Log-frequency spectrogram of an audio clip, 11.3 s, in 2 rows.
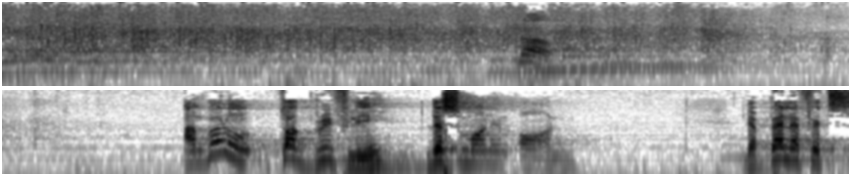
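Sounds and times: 
audience clapping: 0.0s - 6.1s
speech: 3.4s - 4.1s, 6.9s - 9.5s, 10.6s - 11.2s.

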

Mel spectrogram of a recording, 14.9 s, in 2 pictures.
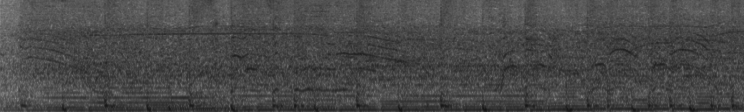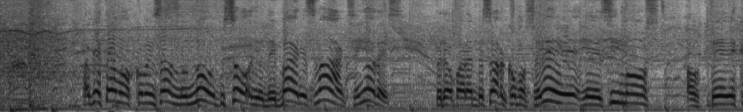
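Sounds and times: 
applause: 0.0s - 8.2s
cheering: 0.0s - 12.1s
speech: 8.3s - 14.8s.

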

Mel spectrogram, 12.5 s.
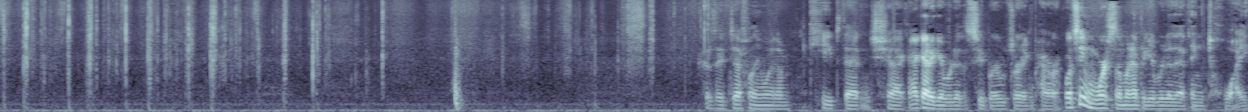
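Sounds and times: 
deck of cards being shuffled: 0.0s - 7.4s
speech: 7.0s - 12.4s.

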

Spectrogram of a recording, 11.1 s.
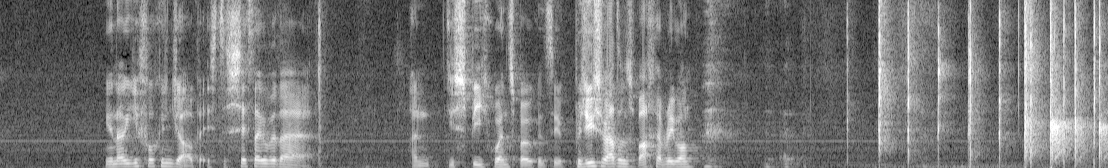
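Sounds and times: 
speech: 1.0s - 3.3s, 4.1s - 7.3s
hand clapping: 8.4s - 11.0s.

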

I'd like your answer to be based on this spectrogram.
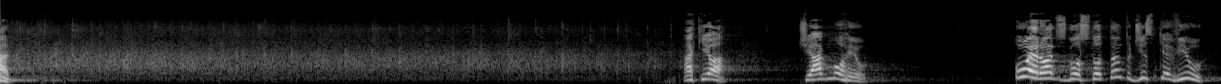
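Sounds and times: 
speech: 0.0s - 0.3s, 6.8s - 7.4s, 8.0s - 8.8s, 10.2s - 12.2s
audience applause: 0.0s - 7.2s.

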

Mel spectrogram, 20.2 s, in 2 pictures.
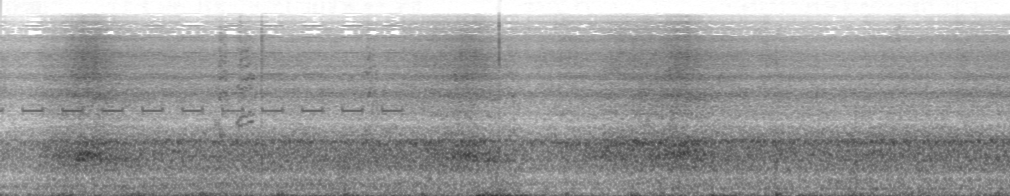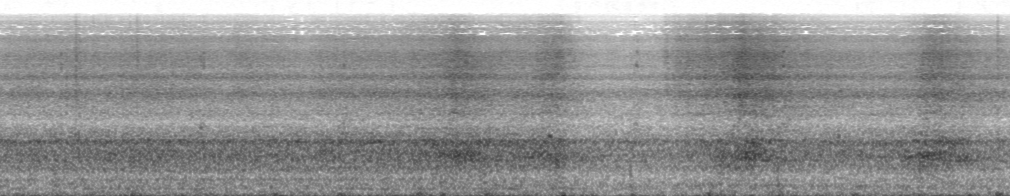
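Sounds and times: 
car seatbelt warning beeping: 0.0s - 4.2s
car engine and road rumble: 0.0s - 20.1s.

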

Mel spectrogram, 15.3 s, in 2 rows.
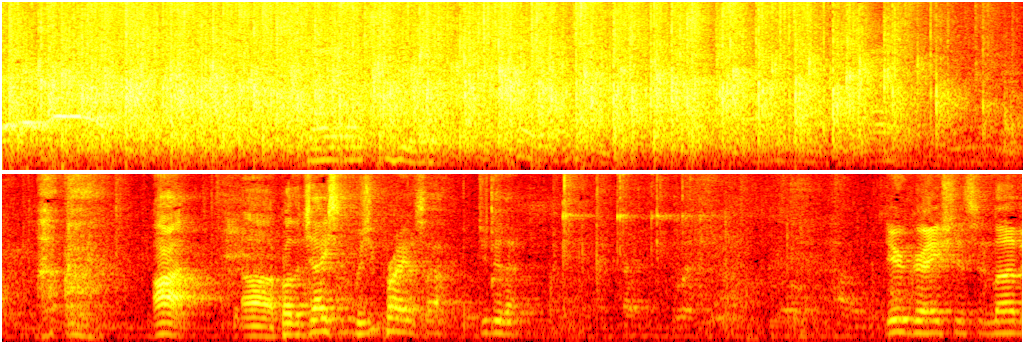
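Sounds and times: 
audience clapping hands in praise: 0.0s - 7.8s
speech: 8.8s - 11.7s, 14.3s - 15.3s.

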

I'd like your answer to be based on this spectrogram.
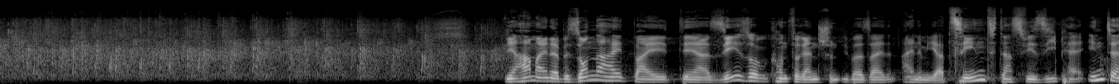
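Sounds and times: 
crowd applause: 0.0s - 5.2s
speech: 5.0s - 11.1s.

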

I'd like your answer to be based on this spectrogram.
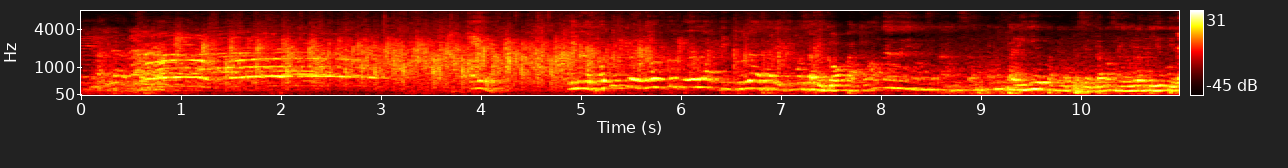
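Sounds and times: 
speech: 0.3s - 0.6s, 7.3s - 10.9s
cheering voices: 0.4s - 4.1s
audience applause: 0.6s - 7.5s.

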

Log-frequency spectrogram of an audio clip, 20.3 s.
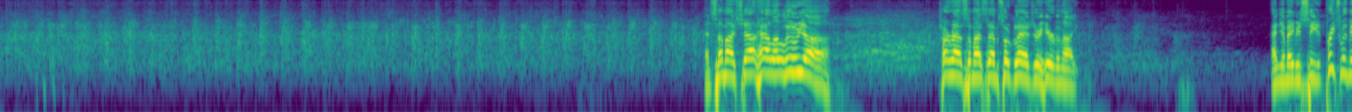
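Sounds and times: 
audience clapping hands: 0.0s - 18.5s
speech: 10.6s - 12.6s, 14.1s - 16.2s, 19.1s - 20.2s.

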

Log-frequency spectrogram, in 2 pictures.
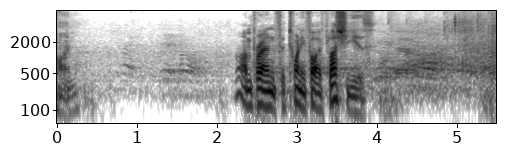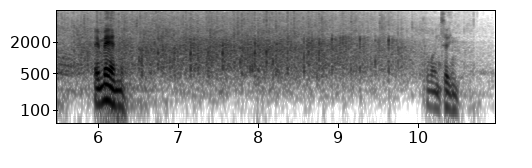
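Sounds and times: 
speech: 2.3s - 4.2s, 6.0s - 6.5s, 10.2s - 10.6s
audience clapping: 4.3s - 10.8s.

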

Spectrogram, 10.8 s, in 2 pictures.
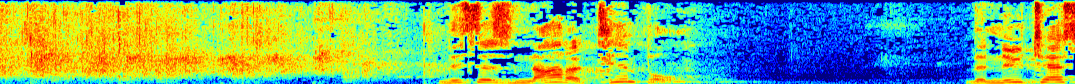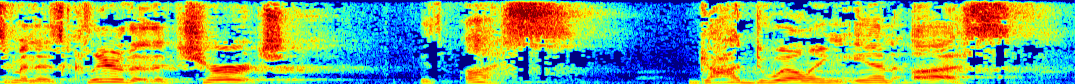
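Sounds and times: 
audience clapping: 0.0s - 2.2s
speech: 2.2s - 3.6s, 4.8s - 10.5s.

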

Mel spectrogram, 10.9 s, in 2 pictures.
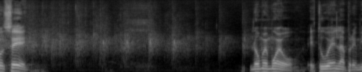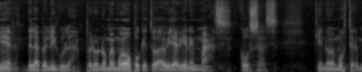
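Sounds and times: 
speech: 0.0s - 0.6s, 3.8s - 9.6s, 10.2s - 10.8s
audience applause: 0.0s - 4.2s.

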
